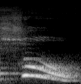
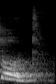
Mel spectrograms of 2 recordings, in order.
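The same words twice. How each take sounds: First: The word ends on the vowel, no d sound. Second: The word ends with an audible d sound. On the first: The speaker calls it right. "The weather is hot. Il fait chaud" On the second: The speaker calls it wrong. "Not chaud. The D, don't pronounce it"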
